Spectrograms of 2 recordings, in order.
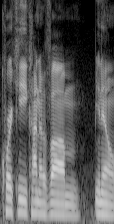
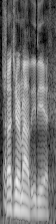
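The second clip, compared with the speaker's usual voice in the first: put-on loud, insulting Persian-accented character; Persian realtor; 6 dB louder than usual. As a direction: shut them down in a Persian accent. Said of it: "the Persian realtor".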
